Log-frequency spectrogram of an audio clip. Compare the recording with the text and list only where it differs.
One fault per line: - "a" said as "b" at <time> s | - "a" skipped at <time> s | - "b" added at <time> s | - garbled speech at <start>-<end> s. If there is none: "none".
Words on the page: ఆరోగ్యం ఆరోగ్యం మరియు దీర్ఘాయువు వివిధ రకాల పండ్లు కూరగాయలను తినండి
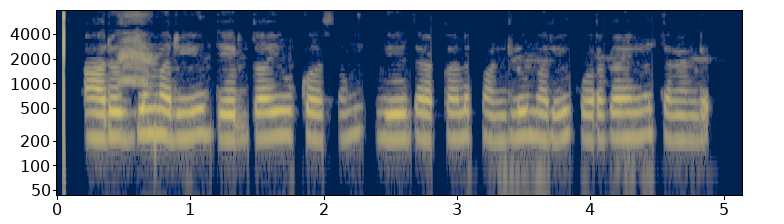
- "ఆరోగ్యం" skipped at 0.7 s
- "కోసం" added at 1.8 s
- "మరియు" added at 3.6 s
